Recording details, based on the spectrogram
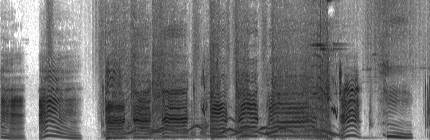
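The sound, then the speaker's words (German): A voice imitates elephant trumpeting: loud, blaring calls that swoop up and down in pitch, a few short bursts first, then a long stretch of overlapping wavering toots, ending with another short blast. “Dein Tröten hat auch nicht geholfen.”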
